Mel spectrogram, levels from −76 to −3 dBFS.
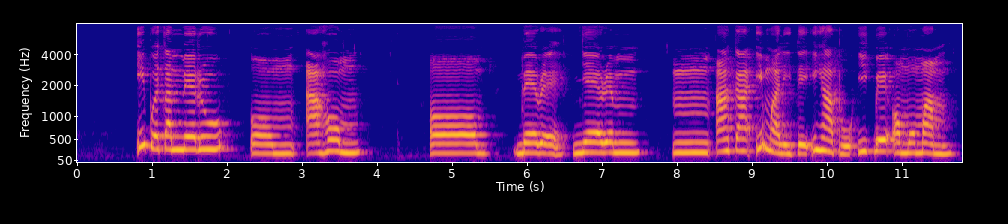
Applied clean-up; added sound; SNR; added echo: none; none; none; none.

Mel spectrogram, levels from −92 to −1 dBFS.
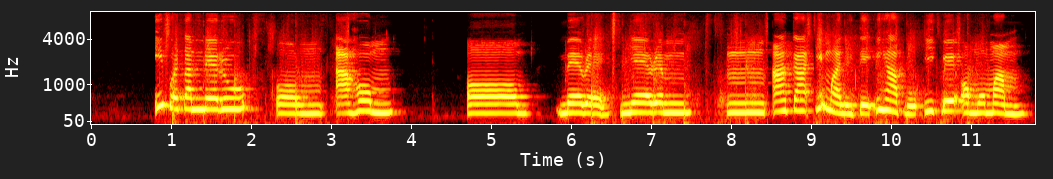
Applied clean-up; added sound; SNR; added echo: neural separator model SepFormer DNS4.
